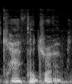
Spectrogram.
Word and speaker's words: cathedra: The use of the term chair in the feast day comes from the Latin term cathedra, some pronounce it cathedra, meaning the seat of government.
